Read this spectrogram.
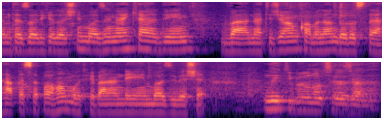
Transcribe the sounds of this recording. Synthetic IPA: ent̪ʰe̞zɒːɾiːcʰe̞d̪ɒːʃt̪iːmbɒːziːnæcʰæɾd̪iːm | vænæt̪ʰiːd͡ʒehæmkʰɒːme̞lænd̪o̞ɾost̪eɦæɢːe̞se̞pʰɒːɦɒːmbuːd̪̚cʰebæɾænd̪e̞jeiːnbɒːziːbe̞ʃe̞ | net̪ibeɾonoseezæd̪æn

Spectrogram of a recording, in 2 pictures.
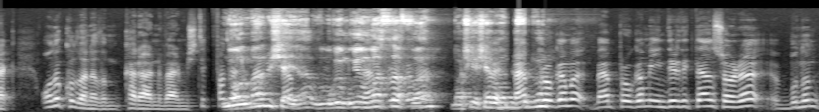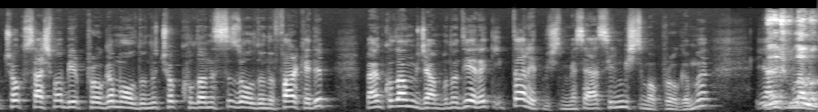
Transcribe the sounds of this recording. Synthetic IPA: ak | o̞nukʰulˠːanalˠɯmkʰaɾaːɾɯnɯvæɾmiʃt̪ʰicfanoɾmalʲbiʃejabuɡynbuɡynasafvaɾbaʃkaʃeeɛbænpɾo̞ɡɾamɯbænpɾo̞ɡɾamɯind̪iɾd̪ic̚t̪ʰænso̞nɾabununt͡ʃʰo̞ksat͡ʃmabiɾpʰɾo̞ɡɾamo̞lˠd̪uːnut͡ʃʰo̞kʰːulˠːanɯsɯzo̞lˠd̪uːnufaɾke̞d̪ip̚ | b̥ænkʰulˠːanmɯd͡ʒaːmbunud̪ije̞ɾɛcip̚t̪ʰalʲɛt̪miʃt̪ʰimːese̞lʲaːsilʲmiʃt̪ʰimo̞pɾo̞ɡɾamɯ | janit͡ʃkʰulˠːanma

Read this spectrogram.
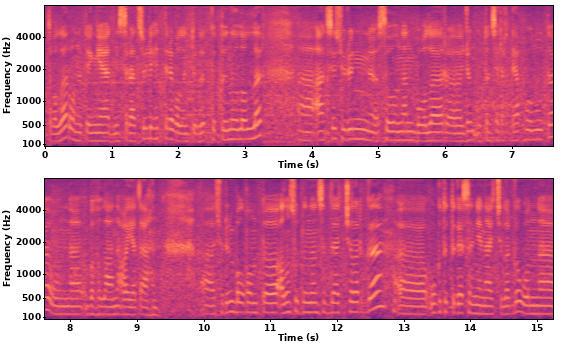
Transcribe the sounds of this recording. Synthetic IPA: t̪valˠaɾɔnut̪ɛŋɛad̪minʲist̪rat̪sɨjulʲɛɦɛt̪ːɛɾɛvɔlˠɔnʲt̪ʲɔɾd̪ɔɾkɯt̪ːɯːnɯːlˠalˠlːˠaɾ | ak̚t̪sɨjasyɾynsɯːlˠɯnːanbuɔlˠaɾd͡ʒɔnut̪ːɔnsɛɾɛχt̪ɛːq̚bolˠuːt̪auɔnːabaɦɯlˠaːnɯaʁajat̪aːɦɯn | syɾynbɔlˠʁɔnt̪ɔɑ̰lˠɯnsud̪ːunːansulʲd̪at͡ʃːɯlˠaɾʁɑ | ukɯt̪ɯt̪ːɯɡaɾsanɛnat͡ʃːɯlˠaɾɡauɔnːa

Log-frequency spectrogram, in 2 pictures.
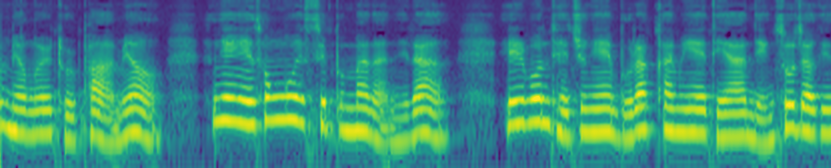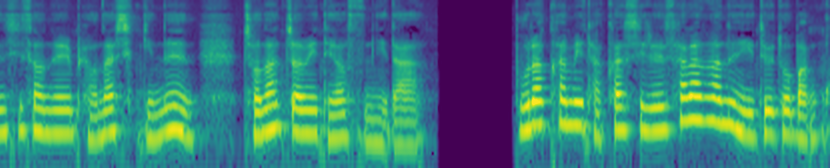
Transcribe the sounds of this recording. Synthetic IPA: mːjʌŋɯɭtoɭpʰaɦamjʌhɯŋɦe̞ŋe̞sʰʌŋɡuɦe̞s͈ɯɭp͈unmana̰ɲiɾaiɭbonte̞d͡ʑuŋe̞muɾakʰamie̞te̞ɦanjeŋsʰod͡ʑʌɡinɕʰisʰʌnɯɭpjʌnɦaɕʰi̥kʰinɯnt͡ɕʌnɦwant͡ɕ͈ʌmidwe̞ʌs͈ɯmɲida | muɾakʰamitakʰaɕ͈ʰiɾɯɭsʰaɾaŋɦanɯnidɯɭdomankʰ

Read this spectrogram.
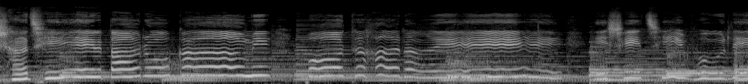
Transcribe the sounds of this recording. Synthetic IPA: ʃad͡ʒʱieɾt̪aɾokami | pɔt̪ʰhaɾaje | eʃet͡ʃʰibʱole

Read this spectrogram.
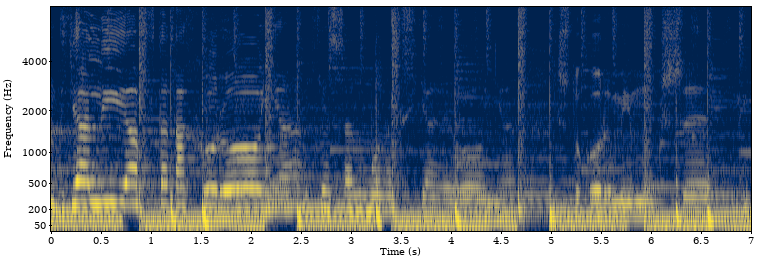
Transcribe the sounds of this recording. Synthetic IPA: nd̪ʝɐliɐft̪ɐt̪ɐxɾo̞ɲɐʝesɐnmo̞nɐksçɐɾeo̞ɲɐ | st̪o̞ko̞ɾmimukse

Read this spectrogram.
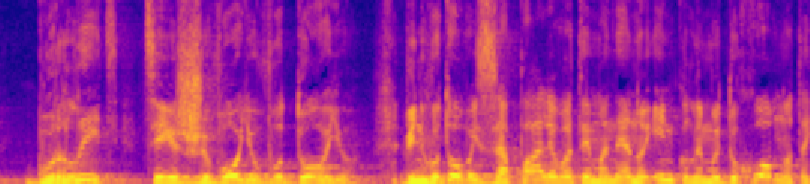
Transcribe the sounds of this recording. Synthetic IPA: burlˠɪtʲ | t͡sʲɛjʊʒɪʋɔjʊʋɔd̪ɔjʊ | ʋʲinɦɔt̪ɔʋɪjzɐpɑlʲʊʋɐt̪ɪmenɛnɔʔinkɔlˠɪmɪd̪ʊxɔwnɔt̪ɐ

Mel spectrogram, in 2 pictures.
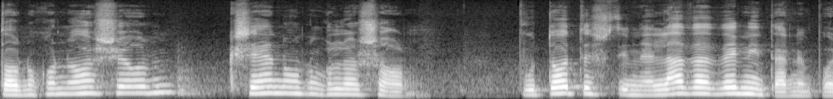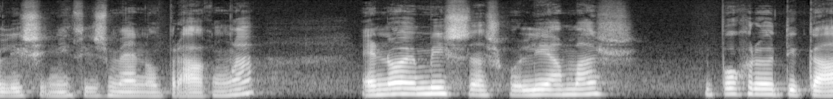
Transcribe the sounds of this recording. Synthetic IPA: t̪o̞nɣno̞se̞o̞nkse̞no̞ŋɣlo̞so̞n | put̪o̞t̪e̞st̪ine̞lɐðɐðe̞nit̪ɐne̞po̞lisiniθizme̞no̞pɾɐ̰ɣmɐ | e̞no̞e̞mist̪ɐsxo̞liɐmɐs | ipo̞xɾe̞o̞t̪ikɐ

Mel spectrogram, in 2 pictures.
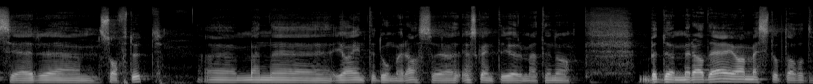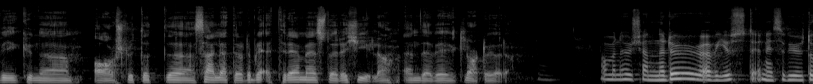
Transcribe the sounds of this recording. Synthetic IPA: seːɾsɔft̪ʉːt̪ | mɛnjæɪæɾɪnt̪ːəd̪ʊmːəɾəɑsɔjæɪjæ̰ɪskɑɪnt̪əjøːɾəmæɪt̪ʰɪlnuː | bəd̪œmːəɾɑʋd̪ɛjæɪæɾmɛst̪ʊpt̪ɑt̪ːɑt̪ʋɪkʰʉnːəʔɑːʋʂɭʉt̪ːət̪sæːɭɪɛt̪ːəɾɑt̪̚d̪ɛblɪɾʔɛ̰t̪ʰːɾɛmɛst̪œɾəçiːləɛnd̪ɛʋɪkʰlɑːʈəɔjø̰ːɾə̰ | jɑmɛnhʉʂɛnːəɖʉø̰ːʋəɾjɵst̪̚d̪ɛ̰nɪsoːɡʉːt̪ɔ

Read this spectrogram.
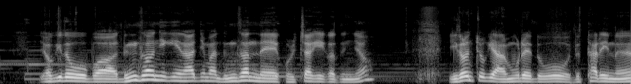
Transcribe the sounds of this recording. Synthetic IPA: jʌɡidomwʌnɯŋsʰʌɲiɡinhad͡ʑimanːɯŋs̬ʰʌnːe̞koɭt͡ɕ͈aɡiɡʌdɯɲo | iɾʌnt͡ɕ͈oɡiamuɾe̞donɯtʰaɾinɯ

